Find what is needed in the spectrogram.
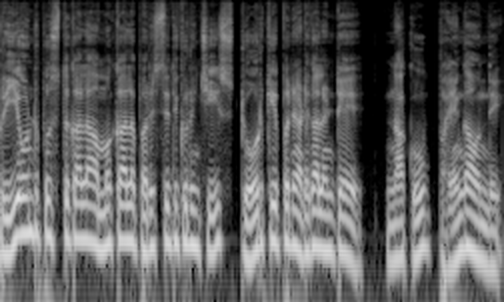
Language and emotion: Telugu, fearful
